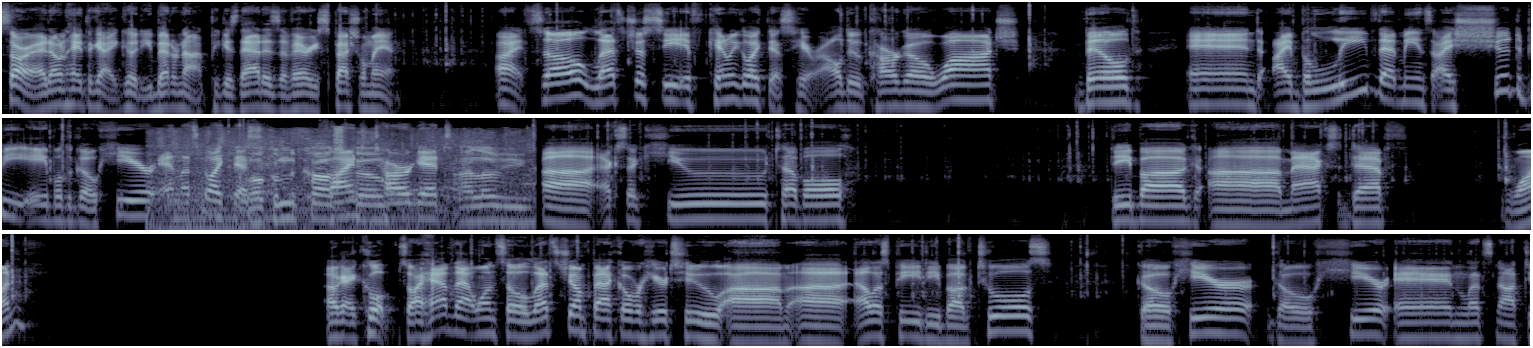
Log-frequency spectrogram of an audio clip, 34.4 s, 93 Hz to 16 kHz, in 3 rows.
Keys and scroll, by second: 2.6-4.7 typing, 5.1 ctrl+c, 6.0-7.7 typing, 7.7 Return, 9.7 ctrl+a, 11.7-23.5 typing, 20.3 ctrl+Right, 20.5 Left, 26.9 ctrl+a, 26.9 l, 27.1 l, 27.3 ctrl+f, 29.1-31.6 typing, 32.5 ctrl+n, 32.7 ctrl+s, 33.3-34.4 typing.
